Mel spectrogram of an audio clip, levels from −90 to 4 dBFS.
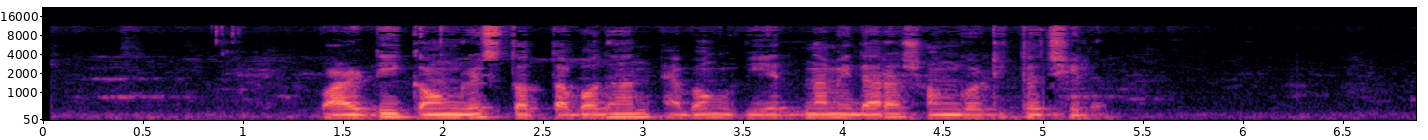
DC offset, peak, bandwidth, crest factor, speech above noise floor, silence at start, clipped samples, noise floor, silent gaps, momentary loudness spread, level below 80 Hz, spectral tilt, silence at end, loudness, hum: under 0.1%; -8 dBFS; 11.5 kHz; 16 dB; 36 dB; 0.4 s; under 0.1%; -58 dBFS; none; 9 LU; -52 dBFS; -6 dB/octave; 1.5 s; -23 LUFS; none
